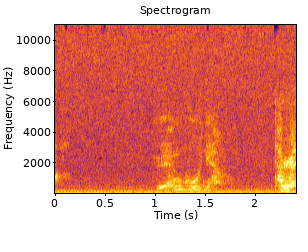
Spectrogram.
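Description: A man speaks in reply at close range.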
